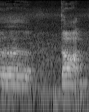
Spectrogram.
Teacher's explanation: زبان کا اگلا حصہ اوپر والے دانتوں کے اینڈ والی جگہ پہ لگتا ہے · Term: مخرج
